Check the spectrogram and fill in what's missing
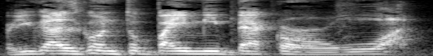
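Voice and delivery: lightly voiced drunk French Canadian; drunk French Canadian accent. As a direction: imitate the drunk teammate asking to be bought back. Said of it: "passive-aggressive Canadian wino".

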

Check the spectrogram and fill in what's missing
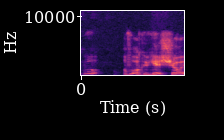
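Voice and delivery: high, disbelieving protest; a touch of mock outrage; incredulous. Retelling his disbelief to sentry.

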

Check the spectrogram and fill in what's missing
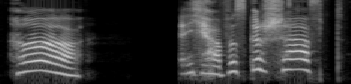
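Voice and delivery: put-on a young knight's loud, high victory cry; triumphant cheer. A narrator's reading. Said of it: "freute sich Philipp".

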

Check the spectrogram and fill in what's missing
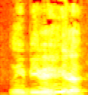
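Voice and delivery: laughing through a teasing maybe. Retold or imitated. Mocking the university that never answered, laughing. Teasing repeat of undecided staff.

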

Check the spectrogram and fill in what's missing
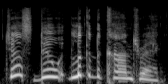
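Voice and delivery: squeaky high voice. Acted. High voice insists.

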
